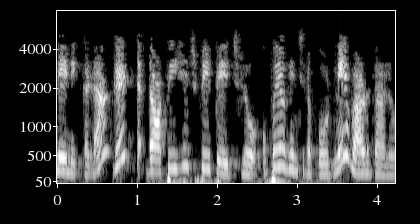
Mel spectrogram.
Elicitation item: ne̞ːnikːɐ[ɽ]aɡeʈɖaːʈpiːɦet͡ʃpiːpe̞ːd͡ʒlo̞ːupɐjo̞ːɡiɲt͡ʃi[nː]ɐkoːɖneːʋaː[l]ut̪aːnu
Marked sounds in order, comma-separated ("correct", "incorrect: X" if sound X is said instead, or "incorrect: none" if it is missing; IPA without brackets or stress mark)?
correct, incorrect: n, incorrect: ɽ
